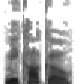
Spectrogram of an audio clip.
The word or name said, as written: mikako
